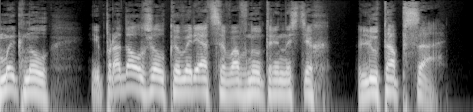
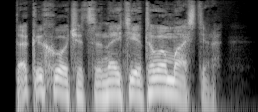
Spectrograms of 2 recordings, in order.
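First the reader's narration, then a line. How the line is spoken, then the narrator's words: Muttered under breath. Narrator (Russian): пробормотал я себе под нос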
